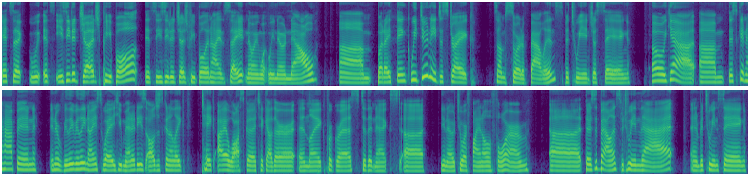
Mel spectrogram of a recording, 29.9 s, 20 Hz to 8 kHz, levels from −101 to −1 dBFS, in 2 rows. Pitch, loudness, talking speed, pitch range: 175 Hz, -23 LUFS, 155 wpm, 155-190 Hz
